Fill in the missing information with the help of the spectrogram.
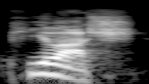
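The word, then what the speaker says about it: Pilař: Dominic, can we start the trend to pronounce Vladar as Vladosh, like Karel Pilash in Toronto?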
